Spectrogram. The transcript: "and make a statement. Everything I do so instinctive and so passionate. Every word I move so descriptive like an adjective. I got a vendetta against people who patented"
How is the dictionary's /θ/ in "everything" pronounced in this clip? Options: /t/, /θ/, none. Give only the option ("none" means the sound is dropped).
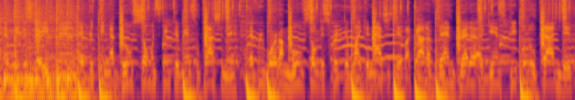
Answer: /θ/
